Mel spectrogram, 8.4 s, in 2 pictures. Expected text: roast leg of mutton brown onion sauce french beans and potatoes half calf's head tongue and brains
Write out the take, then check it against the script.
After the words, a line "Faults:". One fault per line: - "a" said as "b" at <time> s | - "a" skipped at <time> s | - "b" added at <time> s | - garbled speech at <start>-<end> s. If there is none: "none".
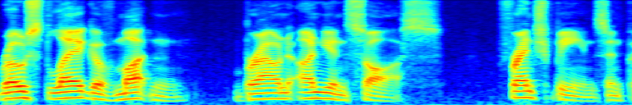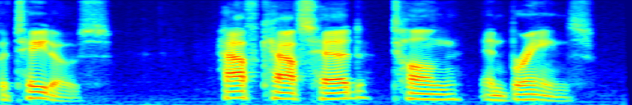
roast leg of mutton brown onion sauce french beans and potatoes half calf's head tongue and brains
Faults:
none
